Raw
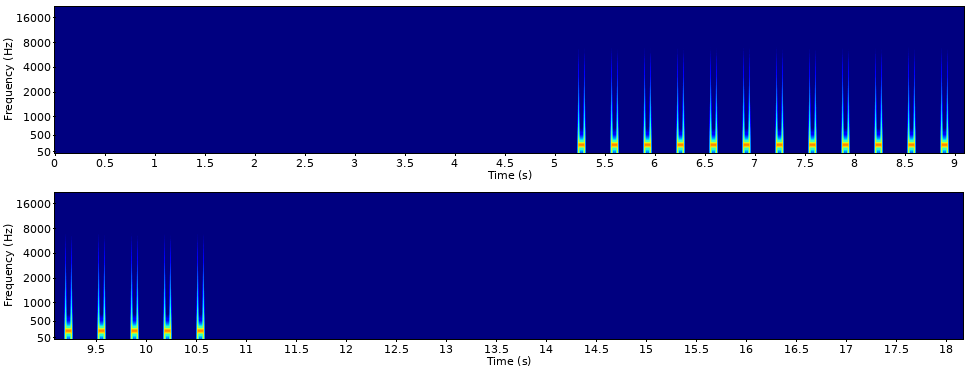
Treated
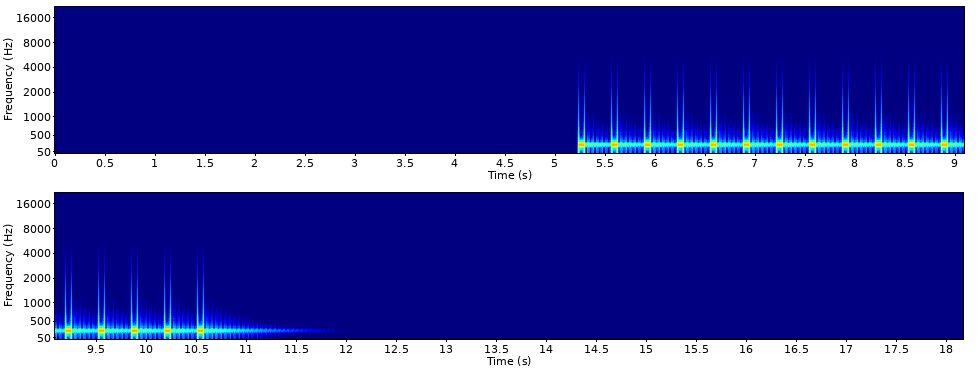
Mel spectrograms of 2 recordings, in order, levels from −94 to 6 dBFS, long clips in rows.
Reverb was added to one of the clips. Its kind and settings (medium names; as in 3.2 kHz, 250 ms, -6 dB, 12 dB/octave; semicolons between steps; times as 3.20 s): spring tank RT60 1.8 s, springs 45 ms, chirp 80 ms, DRR 19 dB; trim -4 dB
